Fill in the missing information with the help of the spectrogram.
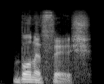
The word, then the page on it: bonefish: British English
